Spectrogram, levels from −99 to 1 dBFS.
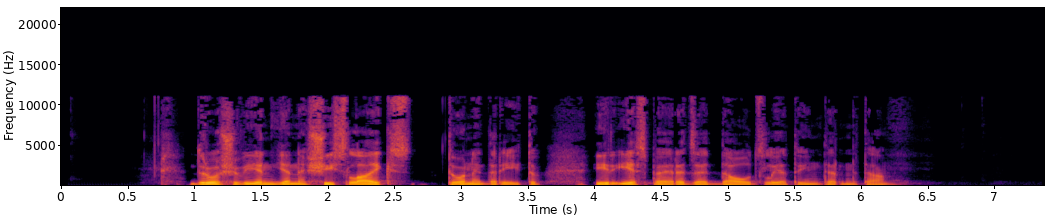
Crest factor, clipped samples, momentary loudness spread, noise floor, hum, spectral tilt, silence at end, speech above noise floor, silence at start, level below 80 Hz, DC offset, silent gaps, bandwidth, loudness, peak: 20 dB; under 0.1%; 14 LU; -88 dBFS; 50 Hz at -50 dBFS; -6.5 dB/octave; 1.15 s; 65 dB; 0.75 s; -48 dBFS; under 0.1%; none; 11.5 kHz; -24 LUFS; -4 dBFS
